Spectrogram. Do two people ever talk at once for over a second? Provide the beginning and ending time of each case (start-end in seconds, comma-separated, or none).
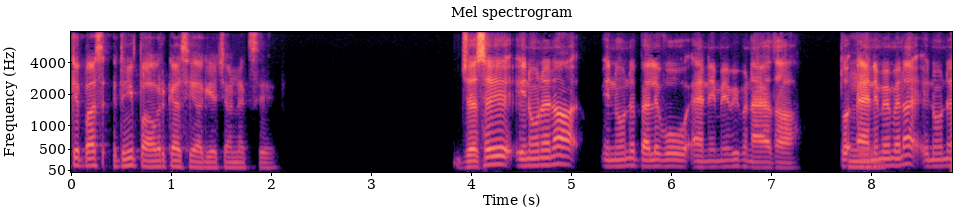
none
